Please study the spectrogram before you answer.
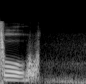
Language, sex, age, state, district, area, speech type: Tamil, female, 18-30, Tamil Nadu, Kanyakumari, rural, read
